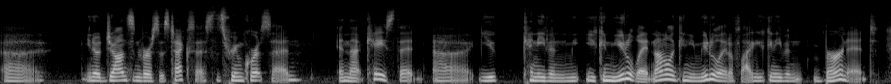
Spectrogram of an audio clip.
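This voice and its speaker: In a dry recording with no echo and a quiet background, a woman talks at a moderate pace with a fairly low pitch and ordinary pitch variation. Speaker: podcast guest. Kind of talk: interview answer. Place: studio. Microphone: studio mic.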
